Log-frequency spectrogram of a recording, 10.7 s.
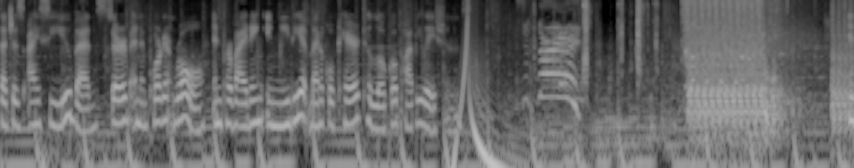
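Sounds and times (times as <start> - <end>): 
speech: 0.0 - 7.5
gunfire on a U.S. Marines live-fire range in Japan: 5.8 - 10.6
automatic gunfire on a U.S. Marines live-fire range in Japan: 8.5 - 10.6.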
